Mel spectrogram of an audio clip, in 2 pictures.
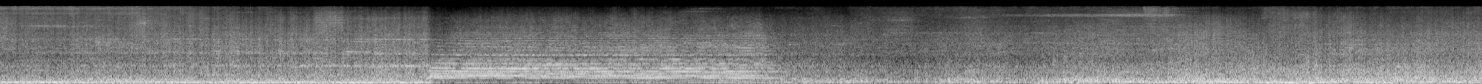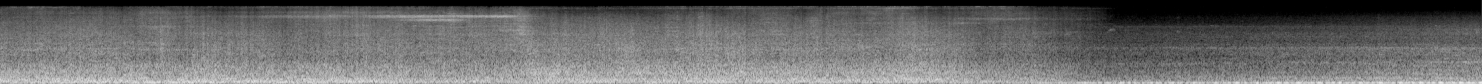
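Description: Norfolk Southern diesel freight train passing: a deep locomotive engine drone, then a multi-note air horn sounding for about three and a half seconds, followed by intermodal stack cars rumbling and clattering over the rails for about seventeen seconds. Near the end the deep drone of another diesel locomotive builds as it approaches.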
